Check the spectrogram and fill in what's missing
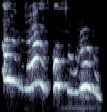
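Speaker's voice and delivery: put-on high, fast, whiny child voice; little bunny voice. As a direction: squeak it like a hungry bunny. Bunny refuses food.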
